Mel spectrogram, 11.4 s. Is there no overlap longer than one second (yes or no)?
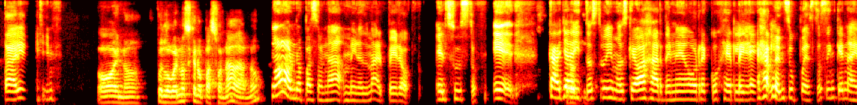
yes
